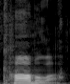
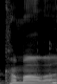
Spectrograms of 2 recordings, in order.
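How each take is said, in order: First: The name begins like 'Carmel'. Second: The name does not begin like 'Carmel'. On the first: The speaker calls it right. "It's Kamala" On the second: The speaker calls it wrong. "You keep calling her Kamala"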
